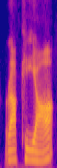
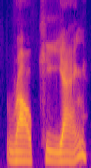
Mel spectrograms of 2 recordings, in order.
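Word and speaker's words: רקיע: The explanation of facsimile 2, figure 12 reads, and I'm going to pronounce this correctly, Rakia, not Raukiyang.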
